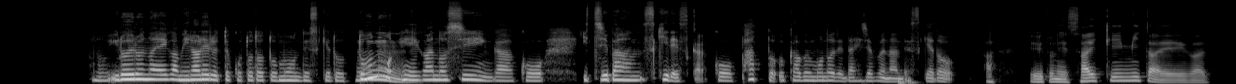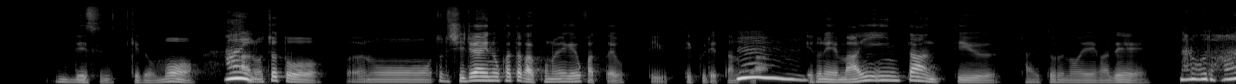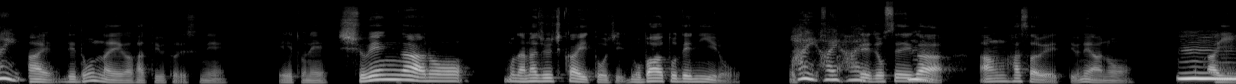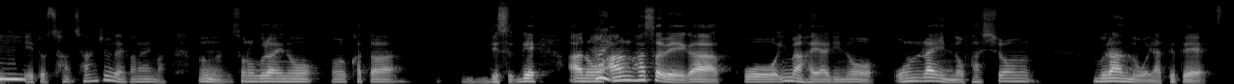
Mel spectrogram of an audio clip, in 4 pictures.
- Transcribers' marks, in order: other noise; tapping
- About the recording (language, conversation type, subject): Japanese, podcast, どの映画のシーンが一番好きですか？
